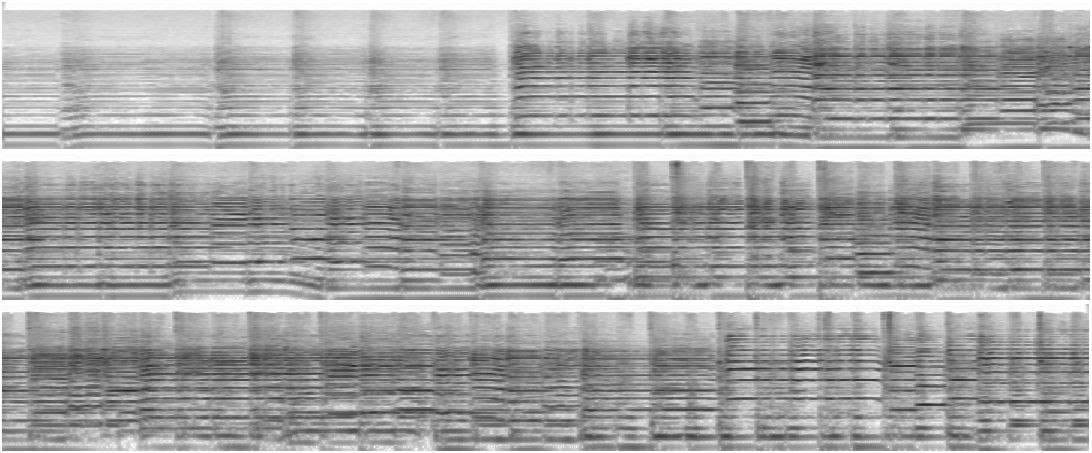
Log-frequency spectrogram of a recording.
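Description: Background music: sustained low string notes, growing fuller about five seconds in as more instruments join with sharper, rhythmic attacks.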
